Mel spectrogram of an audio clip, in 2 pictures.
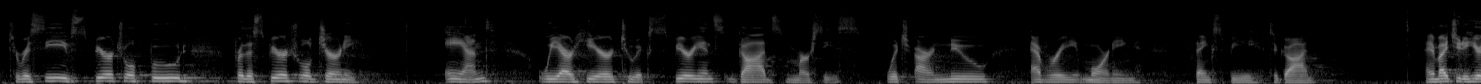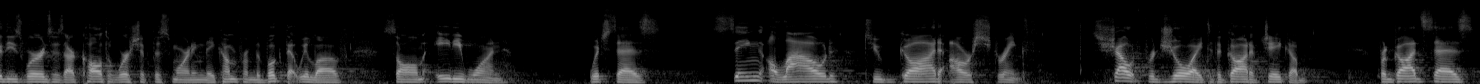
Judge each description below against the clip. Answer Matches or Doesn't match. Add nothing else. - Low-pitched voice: Matches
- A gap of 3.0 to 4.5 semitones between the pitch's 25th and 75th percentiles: Matches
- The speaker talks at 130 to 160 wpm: Matches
